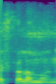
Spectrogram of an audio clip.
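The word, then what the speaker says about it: Philemon: this the book Phil how you pronounce other one I'm used to say fiman is it filon I said yeah filon I just mean what you said book of filon chapter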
